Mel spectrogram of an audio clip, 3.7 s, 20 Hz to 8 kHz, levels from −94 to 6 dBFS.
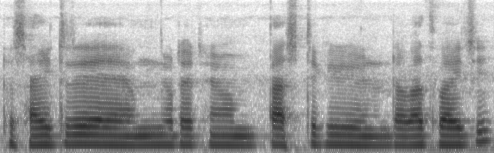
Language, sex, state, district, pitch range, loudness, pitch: Odia, male, Odisha, Khordha, 130-135 Hz, -18 LUFS, 130 Hz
